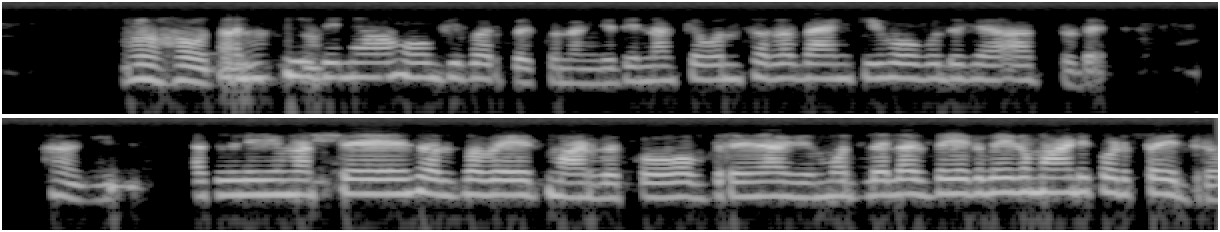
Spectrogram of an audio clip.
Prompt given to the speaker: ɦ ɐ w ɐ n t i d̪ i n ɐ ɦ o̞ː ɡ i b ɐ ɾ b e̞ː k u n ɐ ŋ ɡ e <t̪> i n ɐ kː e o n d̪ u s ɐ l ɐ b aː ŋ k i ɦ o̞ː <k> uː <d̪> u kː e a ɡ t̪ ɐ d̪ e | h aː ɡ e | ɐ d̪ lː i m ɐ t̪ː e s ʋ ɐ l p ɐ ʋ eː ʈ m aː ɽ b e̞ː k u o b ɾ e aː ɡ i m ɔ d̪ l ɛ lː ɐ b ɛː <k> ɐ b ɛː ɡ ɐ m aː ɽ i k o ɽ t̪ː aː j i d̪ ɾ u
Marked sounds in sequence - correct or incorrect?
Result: incorrect: d̪, incorrect: ɡ, correct, incorrect: ɡ

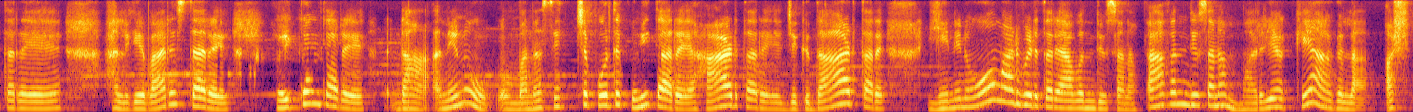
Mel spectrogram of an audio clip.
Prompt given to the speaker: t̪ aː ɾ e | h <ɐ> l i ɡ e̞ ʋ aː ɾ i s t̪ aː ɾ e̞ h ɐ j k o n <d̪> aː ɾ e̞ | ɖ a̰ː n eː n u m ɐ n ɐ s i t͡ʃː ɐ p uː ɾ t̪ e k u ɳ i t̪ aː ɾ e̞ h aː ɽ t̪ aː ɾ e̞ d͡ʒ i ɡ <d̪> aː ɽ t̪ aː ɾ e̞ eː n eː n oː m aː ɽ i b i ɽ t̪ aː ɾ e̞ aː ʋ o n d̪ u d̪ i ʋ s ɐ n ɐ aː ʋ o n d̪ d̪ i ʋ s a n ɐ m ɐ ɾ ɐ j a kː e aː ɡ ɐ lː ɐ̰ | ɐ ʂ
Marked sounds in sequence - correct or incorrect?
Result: correct, incorrect: t̪, correct

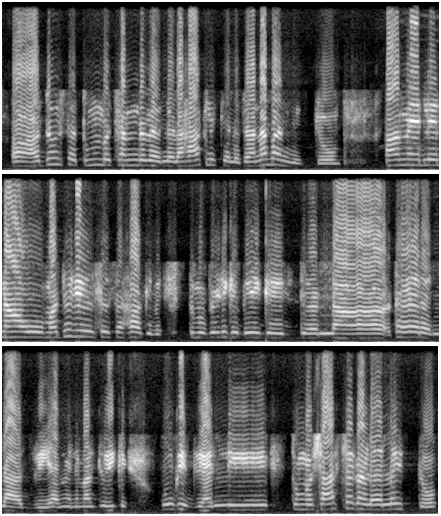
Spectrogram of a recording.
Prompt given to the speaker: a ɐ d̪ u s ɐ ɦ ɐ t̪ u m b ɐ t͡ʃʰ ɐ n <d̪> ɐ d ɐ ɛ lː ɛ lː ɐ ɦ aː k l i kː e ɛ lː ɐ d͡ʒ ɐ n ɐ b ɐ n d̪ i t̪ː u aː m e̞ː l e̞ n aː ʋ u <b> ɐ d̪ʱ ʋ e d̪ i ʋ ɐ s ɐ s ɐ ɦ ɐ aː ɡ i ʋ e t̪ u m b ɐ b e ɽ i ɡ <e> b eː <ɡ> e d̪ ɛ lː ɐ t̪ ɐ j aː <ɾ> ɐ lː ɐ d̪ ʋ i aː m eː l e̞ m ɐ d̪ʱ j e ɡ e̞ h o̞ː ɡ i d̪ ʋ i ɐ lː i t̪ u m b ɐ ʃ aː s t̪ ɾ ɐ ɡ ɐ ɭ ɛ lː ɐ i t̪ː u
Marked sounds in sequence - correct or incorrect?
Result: correct, incorrect: m, correct, correct, correct

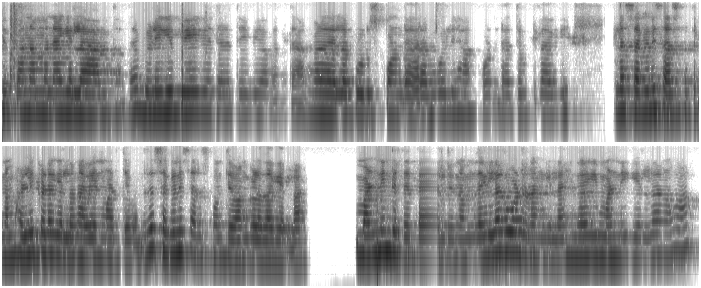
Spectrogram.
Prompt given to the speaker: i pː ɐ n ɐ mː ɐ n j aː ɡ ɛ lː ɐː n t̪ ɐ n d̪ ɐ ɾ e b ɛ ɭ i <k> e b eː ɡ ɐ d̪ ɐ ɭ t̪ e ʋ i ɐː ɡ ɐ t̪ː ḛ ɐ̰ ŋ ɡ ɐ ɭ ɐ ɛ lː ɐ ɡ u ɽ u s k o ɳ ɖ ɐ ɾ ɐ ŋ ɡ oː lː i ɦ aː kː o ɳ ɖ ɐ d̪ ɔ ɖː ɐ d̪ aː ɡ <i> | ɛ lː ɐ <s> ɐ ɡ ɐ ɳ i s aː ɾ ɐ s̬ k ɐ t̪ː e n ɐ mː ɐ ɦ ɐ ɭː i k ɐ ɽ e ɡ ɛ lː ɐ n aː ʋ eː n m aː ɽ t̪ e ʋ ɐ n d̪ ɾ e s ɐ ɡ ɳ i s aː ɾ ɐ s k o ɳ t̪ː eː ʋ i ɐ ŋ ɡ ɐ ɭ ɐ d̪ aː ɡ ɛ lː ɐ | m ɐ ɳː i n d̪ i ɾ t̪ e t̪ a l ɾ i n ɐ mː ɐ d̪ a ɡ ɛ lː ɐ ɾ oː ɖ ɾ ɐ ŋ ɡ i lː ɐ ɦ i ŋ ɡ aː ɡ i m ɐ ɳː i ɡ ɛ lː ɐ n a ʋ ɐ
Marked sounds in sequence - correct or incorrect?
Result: incorrect: ɡ, correct, correct

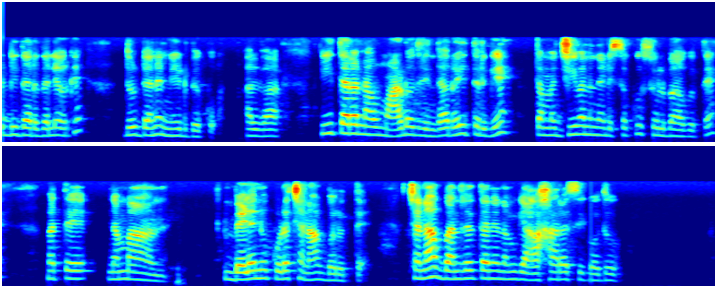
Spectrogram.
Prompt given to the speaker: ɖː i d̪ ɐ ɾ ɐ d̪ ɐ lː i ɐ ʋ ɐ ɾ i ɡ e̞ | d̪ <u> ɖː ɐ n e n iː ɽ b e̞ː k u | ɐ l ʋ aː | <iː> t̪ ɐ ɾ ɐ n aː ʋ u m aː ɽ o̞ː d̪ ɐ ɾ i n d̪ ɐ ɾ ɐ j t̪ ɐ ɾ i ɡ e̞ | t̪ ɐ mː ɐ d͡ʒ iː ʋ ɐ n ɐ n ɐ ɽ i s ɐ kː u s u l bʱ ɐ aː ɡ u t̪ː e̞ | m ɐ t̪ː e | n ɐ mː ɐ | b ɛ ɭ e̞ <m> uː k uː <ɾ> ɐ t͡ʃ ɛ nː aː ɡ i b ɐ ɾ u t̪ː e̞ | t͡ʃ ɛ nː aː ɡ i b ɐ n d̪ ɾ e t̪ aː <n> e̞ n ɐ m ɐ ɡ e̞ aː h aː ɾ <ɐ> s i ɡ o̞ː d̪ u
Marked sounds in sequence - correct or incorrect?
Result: correct, correct, incorrect: n, incorrect: ɽ, correct, correct

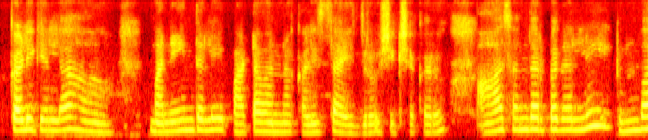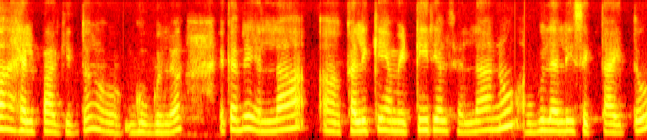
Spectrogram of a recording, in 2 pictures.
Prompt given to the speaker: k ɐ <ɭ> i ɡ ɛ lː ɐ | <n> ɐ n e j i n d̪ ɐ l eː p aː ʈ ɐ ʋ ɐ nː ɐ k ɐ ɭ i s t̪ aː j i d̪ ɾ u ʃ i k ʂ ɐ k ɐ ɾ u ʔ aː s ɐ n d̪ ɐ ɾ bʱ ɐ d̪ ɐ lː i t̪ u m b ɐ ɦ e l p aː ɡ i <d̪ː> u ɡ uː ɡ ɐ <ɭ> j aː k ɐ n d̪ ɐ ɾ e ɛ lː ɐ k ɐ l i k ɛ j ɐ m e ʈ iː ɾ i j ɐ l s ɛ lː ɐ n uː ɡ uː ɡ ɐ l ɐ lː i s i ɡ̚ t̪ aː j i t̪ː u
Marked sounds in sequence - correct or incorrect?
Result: correct, incorrect: m, correct, incorrect: l

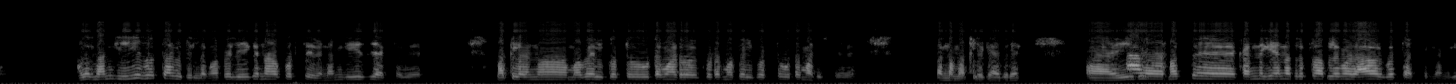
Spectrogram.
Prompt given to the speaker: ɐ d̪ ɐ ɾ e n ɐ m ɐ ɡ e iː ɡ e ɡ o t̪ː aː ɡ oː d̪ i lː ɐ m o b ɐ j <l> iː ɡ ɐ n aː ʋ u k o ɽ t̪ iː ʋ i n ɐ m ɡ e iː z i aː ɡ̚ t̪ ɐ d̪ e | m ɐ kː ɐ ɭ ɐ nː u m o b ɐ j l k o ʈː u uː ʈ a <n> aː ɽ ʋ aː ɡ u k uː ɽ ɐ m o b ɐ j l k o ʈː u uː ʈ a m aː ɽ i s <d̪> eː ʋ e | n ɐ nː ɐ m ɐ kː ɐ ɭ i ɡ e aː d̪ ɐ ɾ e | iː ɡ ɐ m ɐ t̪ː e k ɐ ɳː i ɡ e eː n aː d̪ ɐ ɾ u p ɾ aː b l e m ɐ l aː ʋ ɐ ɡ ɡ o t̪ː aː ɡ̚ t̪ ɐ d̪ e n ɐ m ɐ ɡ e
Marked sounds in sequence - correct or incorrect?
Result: correct, incorrect: m, incorrect: t̪

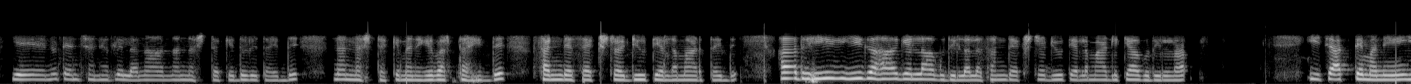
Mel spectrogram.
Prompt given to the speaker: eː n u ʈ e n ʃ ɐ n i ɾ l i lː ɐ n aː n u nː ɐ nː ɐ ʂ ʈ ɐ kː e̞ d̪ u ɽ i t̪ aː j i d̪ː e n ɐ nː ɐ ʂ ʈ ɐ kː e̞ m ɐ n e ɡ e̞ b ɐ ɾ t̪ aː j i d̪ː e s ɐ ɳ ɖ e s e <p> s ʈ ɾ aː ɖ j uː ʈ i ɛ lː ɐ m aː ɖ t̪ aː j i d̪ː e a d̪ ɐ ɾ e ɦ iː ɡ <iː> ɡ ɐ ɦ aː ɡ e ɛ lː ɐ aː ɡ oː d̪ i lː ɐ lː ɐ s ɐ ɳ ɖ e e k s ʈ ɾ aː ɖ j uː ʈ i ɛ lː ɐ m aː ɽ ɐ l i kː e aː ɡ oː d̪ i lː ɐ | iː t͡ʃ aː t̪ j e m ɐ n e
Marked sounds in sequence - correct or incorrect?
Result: incorrect: k, correct

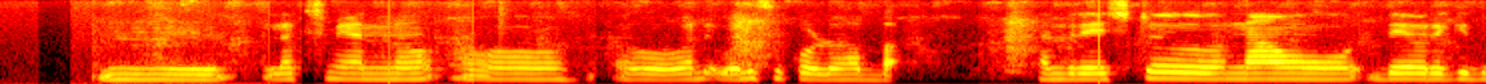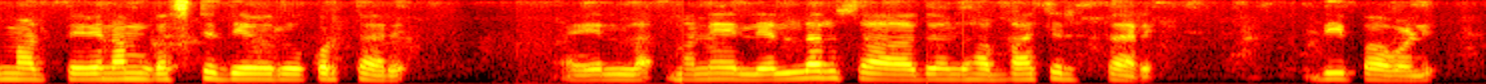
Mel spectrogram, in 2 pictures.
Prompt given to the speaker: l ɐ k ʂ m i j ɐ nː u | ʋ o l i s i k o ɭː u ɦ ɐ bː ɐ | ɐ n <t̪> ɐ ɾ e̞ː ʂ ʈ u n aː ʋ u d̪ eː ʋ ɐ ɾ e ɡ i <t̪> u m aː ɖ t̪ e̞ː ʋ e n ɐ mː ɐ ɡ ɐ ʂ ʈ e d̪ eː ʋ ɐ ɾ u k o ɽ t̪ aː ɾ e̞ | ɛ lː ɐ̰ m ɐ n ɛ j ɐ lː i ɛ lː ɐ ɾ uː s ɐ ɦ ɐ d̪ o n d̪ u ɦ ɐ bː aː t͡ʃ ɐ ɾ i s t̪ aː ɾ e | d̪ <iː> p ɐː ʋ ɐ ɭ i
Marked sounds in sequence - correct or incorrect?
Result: incorrect: d̪, incorrect: d̪, correct

